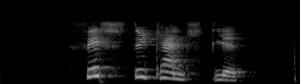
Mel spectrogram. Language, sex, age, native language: Icelandic, female, 10, Icelandic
